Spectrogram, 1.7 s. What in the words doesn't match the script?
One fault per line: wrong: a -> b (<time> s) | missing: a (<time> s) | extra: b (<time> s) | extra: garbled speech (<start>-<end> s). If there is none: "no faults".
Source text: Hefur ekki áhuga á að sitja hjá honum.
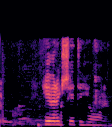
missing: ekki áhuga (0.9 s)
